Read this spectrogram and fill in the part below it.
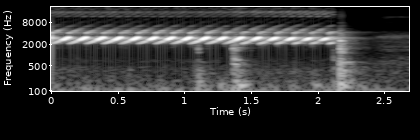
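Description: A water leak detector alarm sounds after a few drops of water reach its sensor: a loud, close, rapidly warbling electronic beep pulses steadily for about two seconds, then cuts off abruptly.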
